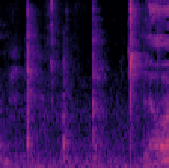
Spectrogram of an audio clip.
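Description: A handful of faint, sharp clicks and taps, about six spread over two seconds: table-side eating sounds, most likely a knife and fork tapping on a plastic plate as sausage is cut.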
